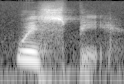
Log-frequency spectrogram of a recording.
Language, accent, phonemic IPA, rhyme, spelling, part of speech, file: English, US, /ˈwɪspi/, -ɪspi, wispy, adjective, En-us-wispy.ogg
- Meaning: Consisting of or resembling a wisp; like a slender, flexible strand or bundle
